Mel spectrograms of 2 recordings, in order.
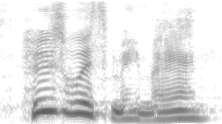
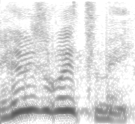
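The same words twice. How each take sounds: First: Said in the usual way. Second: Higher, louder "who's" driving the question; louder rally call. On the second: Acted. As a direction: push it harder this time. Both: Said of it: "I mean, seriously".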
